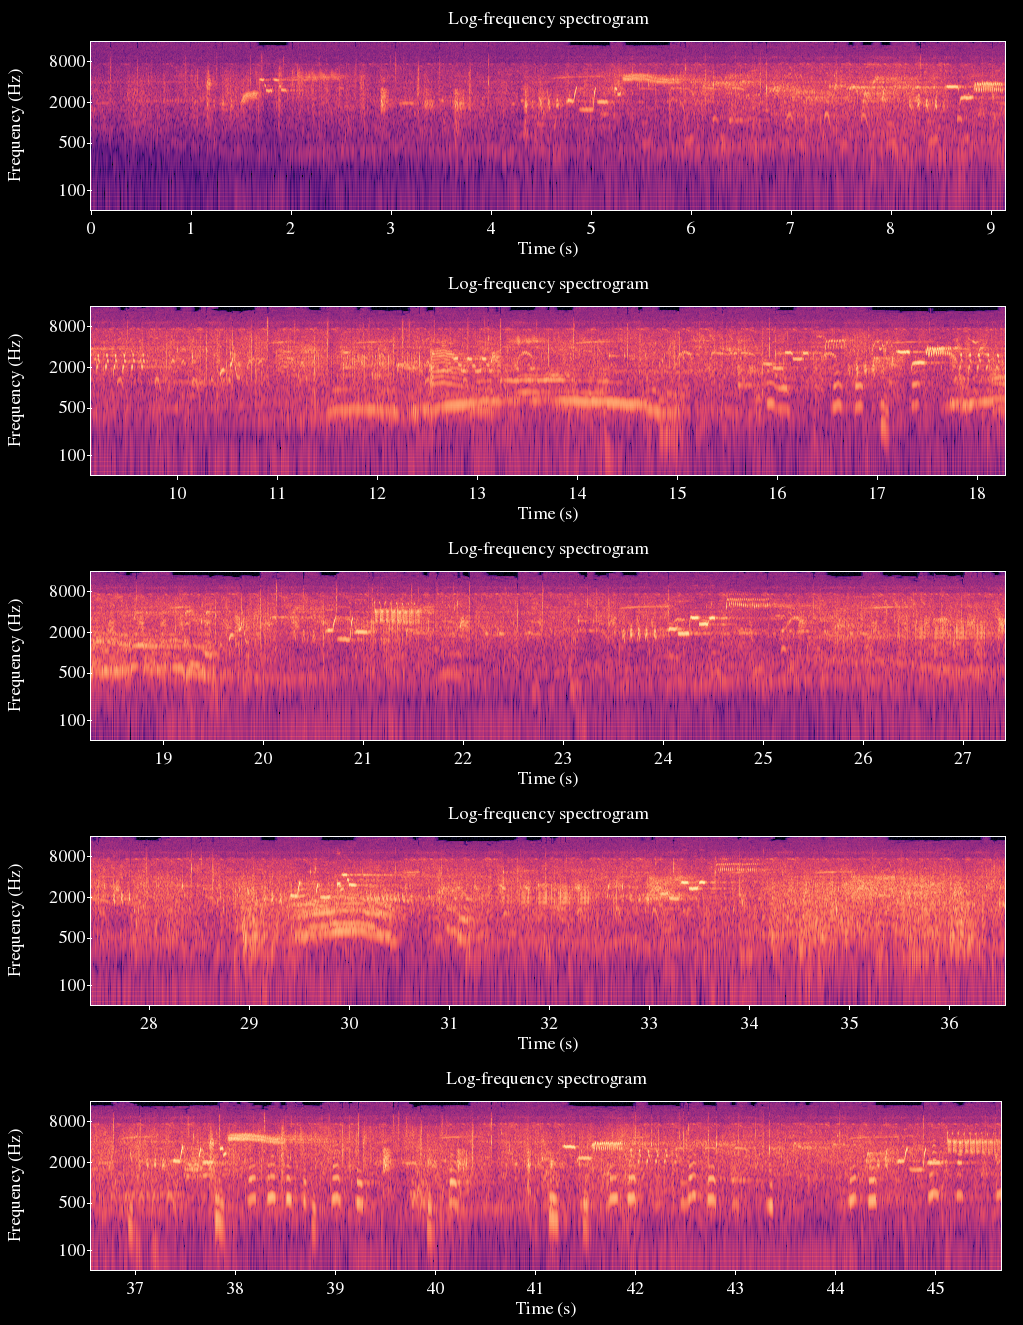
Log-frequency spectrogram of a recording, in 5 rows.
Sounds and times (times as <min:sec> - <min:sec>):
Outside, rural or natural: 0:00.0 - 0:45.6.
